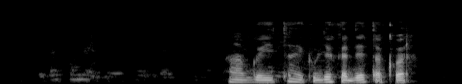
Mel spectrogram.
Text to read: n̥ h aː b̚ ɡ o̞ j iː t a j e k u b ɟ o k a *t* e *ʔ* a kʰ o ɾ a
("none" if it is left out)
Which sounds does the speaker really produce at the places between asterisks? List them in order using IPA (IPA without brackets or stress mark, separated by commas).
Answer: d, t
